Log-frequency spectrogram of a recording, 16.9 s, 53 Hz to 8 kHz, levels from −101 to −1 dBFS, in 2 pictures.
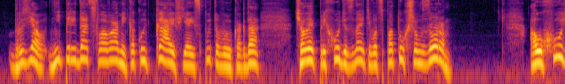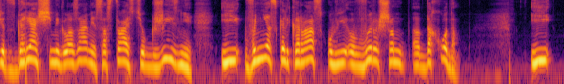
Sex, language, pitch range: male, Russian, 155-215 Hz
